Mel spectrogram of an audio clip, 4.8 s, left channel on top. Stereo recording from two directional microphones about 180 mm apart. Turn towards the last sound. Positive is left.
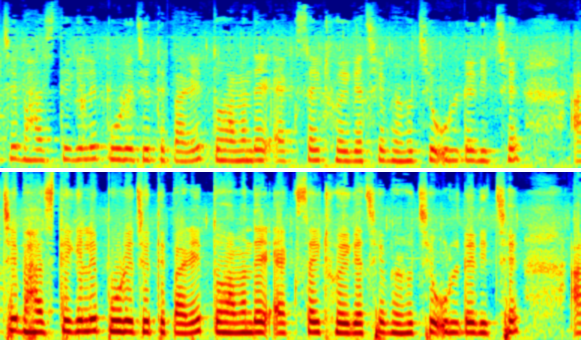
turn(degrees=-40)  # may be behind; listen again after turning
